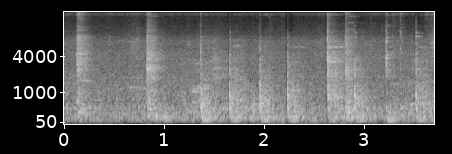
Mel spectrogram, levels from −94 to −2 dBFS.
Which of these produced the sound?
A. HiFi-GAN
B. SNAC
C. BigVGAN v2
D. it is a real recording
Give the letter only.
D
